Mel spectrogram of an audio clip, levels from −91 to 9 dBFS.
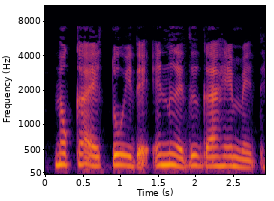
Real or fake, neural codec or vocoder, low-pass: real; none; 7.2 kHz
